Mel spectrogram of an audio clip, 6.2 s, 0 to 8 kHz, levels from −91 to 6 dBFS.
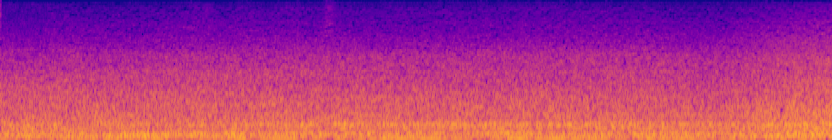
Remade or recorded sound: remade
